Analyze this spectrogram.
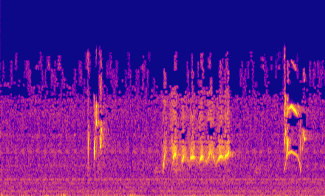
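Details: Goldfinch from a compilation of goldfinch recordings: brief high twittering, first a couple of quick chirps, then a bright rapid trill of about a second, then one more sweeping note. A constant low hum and background noise sit beneath.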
